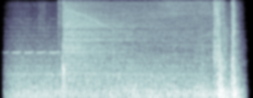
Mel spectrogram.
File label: train door closing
